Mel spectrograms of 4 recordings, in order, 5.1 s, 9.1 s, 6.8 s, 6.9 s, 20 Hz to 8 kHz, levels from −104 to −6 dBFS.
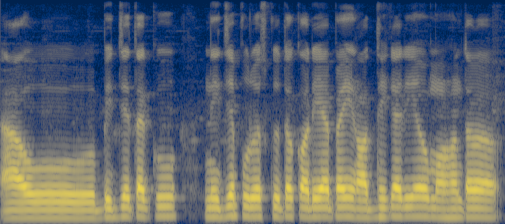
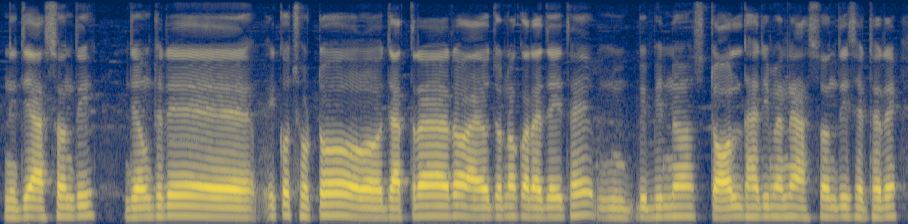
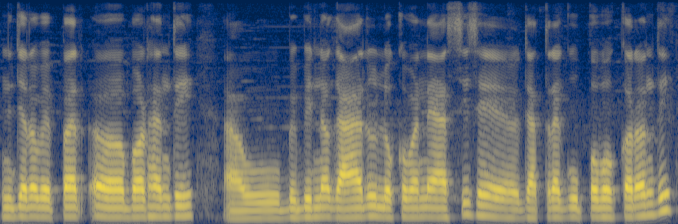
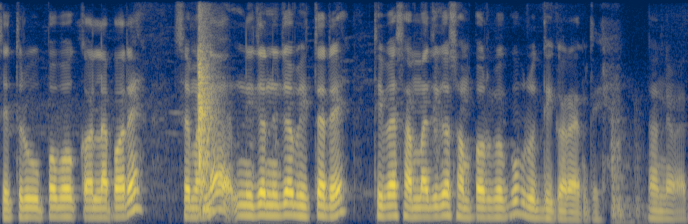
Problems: background sounds at intervals, background conversations at intervals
